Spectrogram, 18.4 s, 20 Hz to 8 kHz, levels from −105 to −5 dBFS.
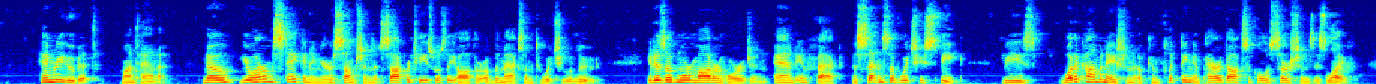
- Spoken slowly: No, average, 155 wpm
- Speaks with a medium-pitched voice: Yes, medium, 180 Hz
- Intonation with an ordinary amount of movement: Yes, average, 4.4 semitones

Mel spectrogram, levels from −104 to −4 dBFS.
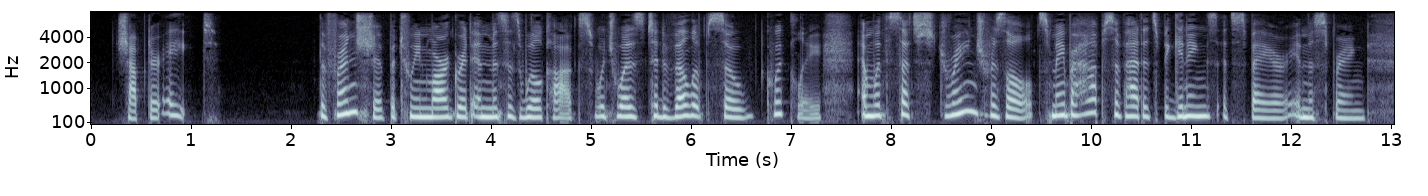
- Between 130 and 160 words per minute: Yes, average, 145 wpm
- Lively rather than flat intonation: No, average, 3.1 semitones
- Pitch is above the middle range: Yes, very high, 250 Hz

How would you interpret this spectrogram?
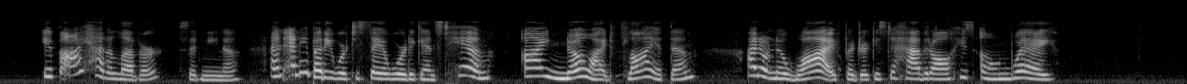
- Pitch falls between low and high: No, very high, 265 Hz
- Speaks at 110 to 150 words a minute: No, average, 175 wpm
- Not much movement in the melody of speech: No, wide, 5.6 semitones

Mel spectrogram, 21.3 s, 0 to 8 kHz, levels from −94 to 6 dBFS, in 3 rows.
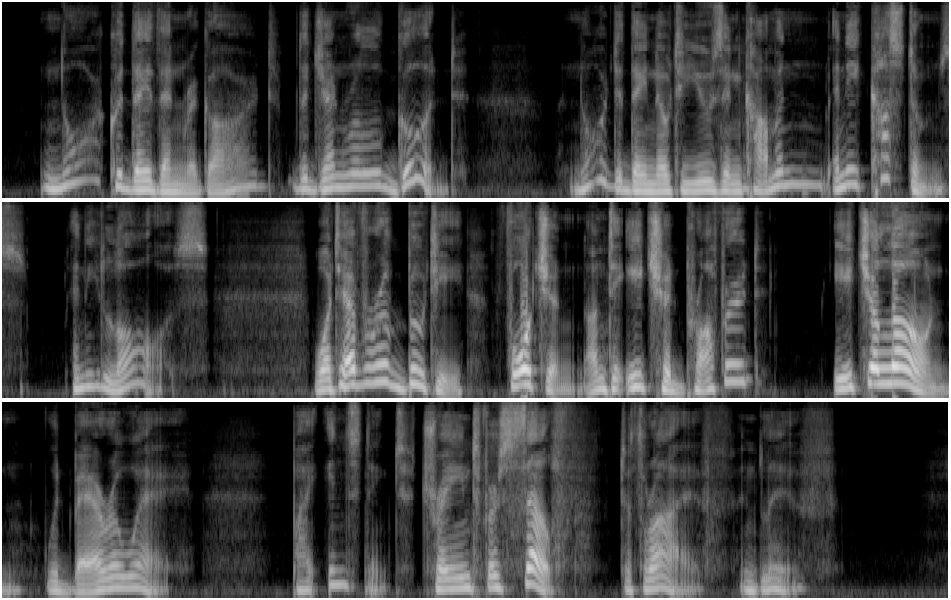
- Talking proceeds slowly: Yes, slow, 120 wpm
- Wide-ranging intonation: Yes, wide, 6.9 semitones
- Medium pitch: Yes, medium, 155 Hz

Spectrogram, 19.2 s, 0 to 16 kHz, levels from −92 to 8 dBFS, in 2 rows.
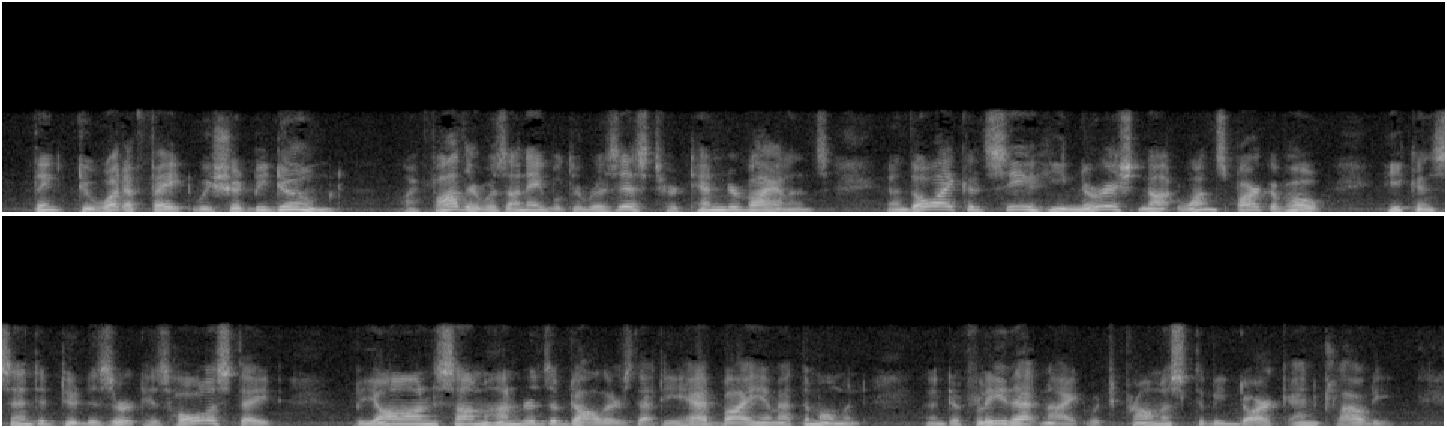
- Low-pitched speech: No, medium, 165 Hz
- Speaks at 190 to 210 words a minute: Yes, average, 195 wpm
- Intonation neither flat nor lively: No, wide, 6.7 semitones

